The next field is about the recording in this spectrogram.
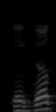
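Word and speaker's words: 계곡: apa Gok gegok gegok ingat di bacanya E gegok itu artinya cuk apa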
